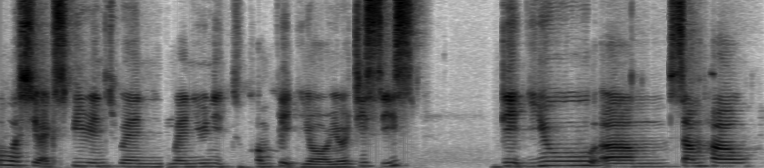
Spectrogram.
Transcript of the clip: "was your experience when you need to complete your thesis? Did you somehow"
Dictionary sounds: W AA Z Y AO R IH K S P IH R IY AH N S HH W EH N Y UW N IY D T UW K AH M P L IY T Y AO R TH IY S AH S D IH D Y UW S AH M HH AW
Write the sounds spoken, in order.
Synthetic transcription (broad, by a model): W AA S Y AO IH K S P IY R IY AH N S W W EH N Y UW N IY D T UW K AH M P L IY T Y AO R T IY S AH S D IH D Y UW S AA M HH AW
